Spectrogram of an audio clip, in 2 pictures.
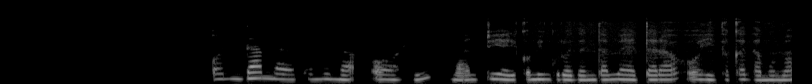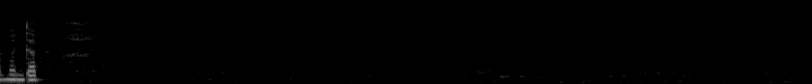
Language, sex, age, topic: Oshiwambo, female, 18-24, agriculture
